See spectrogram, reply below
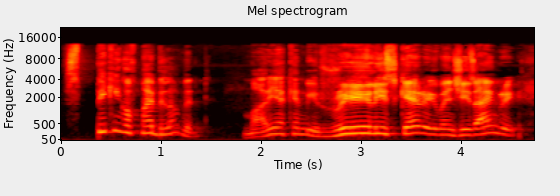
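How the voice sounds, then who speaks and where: High-pitched, animated, cheeky burglar played by a man. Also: measured pace. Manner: protesting, polite, comically literal. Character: indignant, cheeky male burglar, married, comically literal. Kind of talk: farcical radio play acting.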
